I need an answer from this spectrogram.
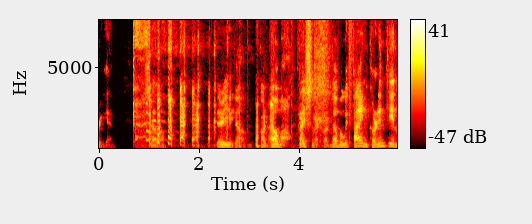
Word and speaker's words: Cordoba: You don't know how to spell you don't know how to pronounce Cordoba as opposed to Cordoba." It turned out that the I think that was Chrysler. Yeah. that their market research people found that 99% of Americans would have pronounced it Cordoba and it was more memorable to them that way. So they intentionally ordered him to mispronounce it in the commercials because that's that's what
